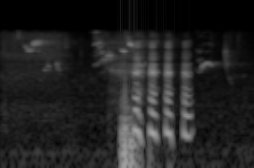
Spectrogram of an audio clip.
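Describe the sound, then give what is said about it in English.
A bird chirps loudly in a quick run of four or five harsh, descending notes, with softer high whistles before and after against a quiet outdoor background, as someone prays. “This bird just showed up just as soon as I started to pray.”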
